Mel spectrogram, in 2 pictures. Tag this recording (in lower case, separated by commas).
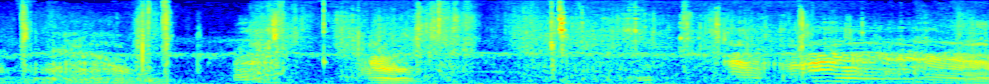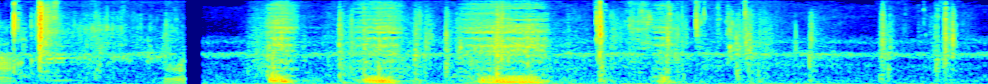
wild animals, outside, rural or natural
